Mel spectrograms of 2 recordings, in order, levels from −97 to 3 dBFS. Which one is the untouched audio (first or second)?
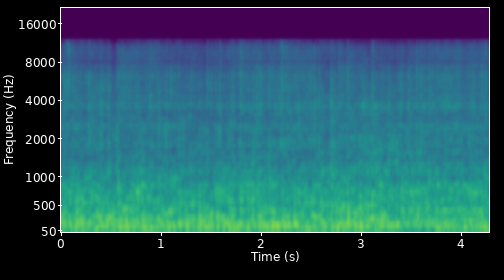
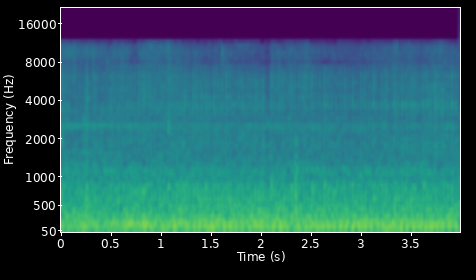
second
